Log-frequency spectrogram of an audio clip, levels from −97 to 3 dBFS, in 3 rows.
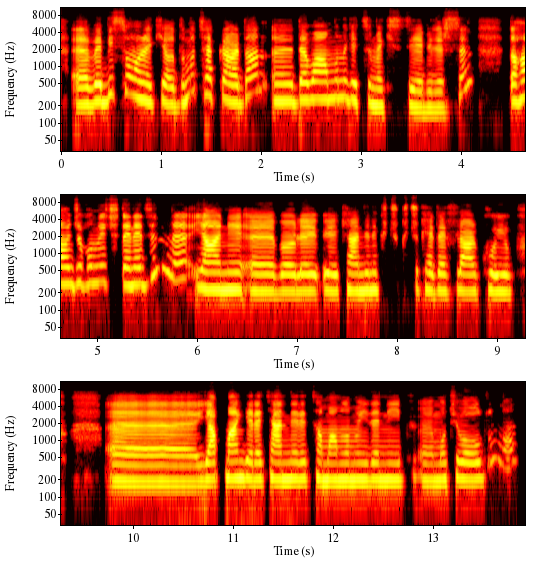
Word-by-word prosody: Eee, 210 0 +3
ve 240 -1 +3
bir 310 - -6
sonraki 260 -8 -2
adımı 225 - -5
tekrardan, 300 0 +1
eee, 245 0 -1
devamını 270 +2 +1
getirmek 230 -6 -4
isteyebilirsin. 180 - -6 0.4
Daha 275 +4 +5
önce 290 +1 -4
bunu 295 +1 -7
hiç 310 -2 -6
denedin 280 - 0
mi? 350 -3 +1
Yani, 230 -1 +6
eee, 215 -2 +1
böyle, 210 0 +1
eee, 220 -1 -1
kendine 220 +1 0
küçük - - -15
küçük 240 -1 -9
hedefler 215 -1 0
koyup, 210 -1 -4 0.6
eee, - - -2 0.8
yapman 205 +3 +5
gerekenleri 205 0 +2
tamamlamayı 195 -1 -2
deneyip, 195 -1 -4 0.2
eee, 195 -1 -8
motive 195 +2 -6
oldun 205 - -6
mu? - - -12
220 Hz, 145 wpm, -21 LUFS, 205-255 Hz, 0.8 s, Yani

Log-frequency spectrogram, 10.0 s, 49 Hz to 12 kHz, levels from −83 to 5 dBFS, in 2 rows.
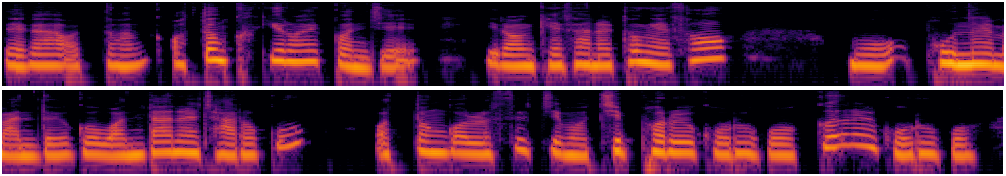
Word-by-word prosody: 내가 195 0 0
어떤 190 0 -3
그 - - -23
어떤 260 +6 +3
크기로 255 -1 0
할 245 - +2
건지 175 +1 -2 0.3
이런 190 -3 +2
계산을 195 0 0
통해서 245 +7 +2 0.6
뭐 195 +3 0
본을 210 -2 +7
만들고 170 +2 -1
원단을 200 +4 +2
자르고 185 - -3 0.3
어떤 205 -3 -1
걸로 190 -2 +1
쓸지 210 +1 -4
뭐 170 -1 0
지퍼를 205 0 +1
고르고 180 -3 -2
끈을 305 +1 0
고르고 175 -4 -3
195 Hz, 305 characters per minute, -24 LUFS, 180-220 Hz, 0.6 s, 본을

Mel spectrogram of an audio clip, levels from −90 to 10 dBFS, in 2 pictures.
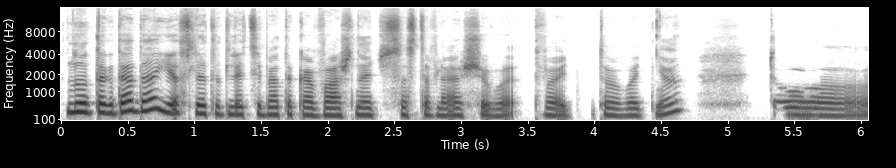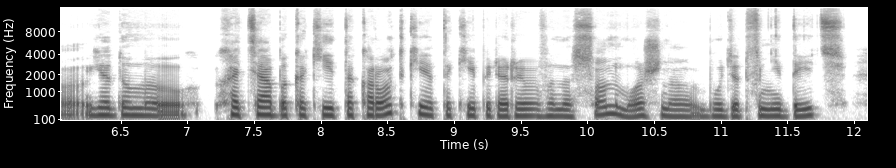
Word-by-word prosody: Ну, 270 0 +9
тогда 265 +3 +8
да. 310 +3 +6
Если 250 -7 +5
это 220 -1 -4
для 210 0 +1
тебя 210 -1 0
такая 200 -1 0
важная 195 +1 +1
ч 190 - -7
составляющего 185 -2 -2
твой 190 -2 -3 0.2
твоего 185 -2 -2
дня, 230 - -4 0.6
то 195 +2 -2
я 195 -2 0
думаю, 190 -1 -1
х - - -23
хотя 200 - +1
бы 185 0 -2
какие-то 190 0 -2
короткие 195 +2 -1
такие 185 0 -5
перерывы 180 -1 -2
на 170 -1 -2
сон 215 +7 -2
можно 170 0 -3
будет 170 0 -4
внедрить. 180 - -2
190 Hz, 145 wpm, -22 LUFS, 180-210 Hz, 0.6 s, Ну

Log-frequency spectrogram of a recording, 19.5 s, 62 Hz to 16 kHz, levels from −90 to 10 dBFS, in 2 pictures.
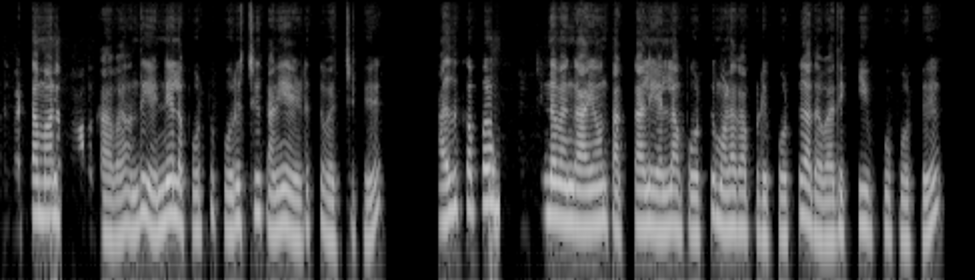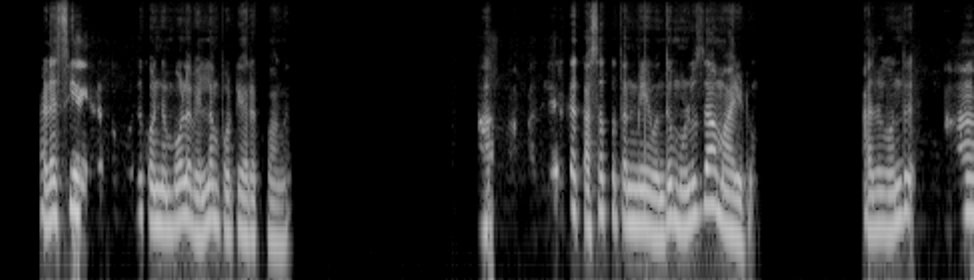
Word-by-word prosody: வட்டமான 225 0 +1 0.2
பாவக்காவ 165 -3 -6
வந்து 175 +6 +1
எண்ணெயில 215 +4 +5
போட்டு 175 +4 -6
பொரிச்சு, 195 +6 -1
தனியா 175 +2 +2
எடுத்து 180 +4 -10
வச்சுட்டு. 145 +1 -7 0.7
அதுக்கப்புறம், 260 +4 +2 0.4
சின்ன 225 0 +3
வெங்காயம், 195 0 +5
தக்காளி 185 +1 +1
எல்லாம் 175 -1 0
போட்டு 165 +6 -2
மொளகாப்பொடி 175 -3 -1
போட்டு, 160 +8 -4
அத 160 - -1
வதக்கி 170 +4 -3
உப்பு 165 0 -9
போட்டு, 150 +1 -3 0.9
கடைசியா 220 +5 +4
இறக்கும் 205 - -18
போது, 255 -2 -16
கொஞ்சம் 185 -2 +3
போல 210 +1 +4
வெல்லம் 195 +4 +1
போட்டு 170 +1 -3
இறக்குவாங்க. 145 -3 -6 1.9
ஆமா. - - -2 0.4
அதிலிருக்க - - -5
கசப்பு 235 +5 -1
தன்மைய 190 -2 +4
வந்து 160 +6 +3
முழுசா 220 +10 +4
மாறிடும். 160 -5 +1 1.1
அது 170 +1 0
வந்து. 210 +6 +2 0.5
ஆ. - - -2
185 Hz, 120 wpm, -23 LUFS, 170-220 Hz, 1.9 s, எண்ணெயில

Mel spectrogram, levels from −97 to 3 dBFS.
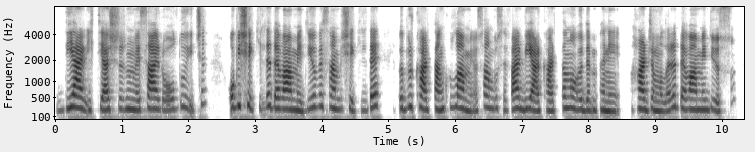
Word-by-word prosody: diğer 265 -1 +7
ihtiyaçların 225 +1 -2
vs. 230 - -10 0.2
olduğu 240 +6 -10
için 280 +7 -11 0.3
o 275 +1 -2
bir 305 - +3
şekilde 300 0 -2
devam 240 -3 +4
ediyor 230 +7 -4
ve 300 - -5
sen 255 -4 -1
bir 240 - -16
şekilde 220 +6 -3 0.3
öbür 255 +3 -5
karttan 235 -2 +2
kullanmıyorsan 260 -2 -1
bu 255 - -14
sefer 230 +1 0
diğer 210 -4 +4
karttan 215 +6 -3
o 245 -3 -4
ödem 220 -1 -5
hani, 200 -3 -4 0.2
harcamalara 225 +1 +1
devam 235 -2 +2
ediyorsun. 225 - -7
240 Hz, 155 wpm, -21 LUFS, 220-265 Hz, 0.3 s, diğer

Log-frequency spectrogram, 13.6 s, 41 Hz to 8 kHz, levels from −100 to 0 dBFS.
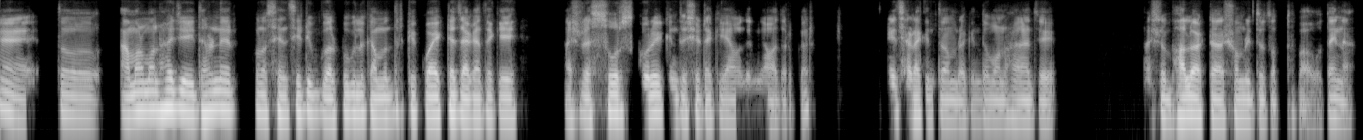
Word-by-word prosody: হ্যাঁ 115 -7 +2 0.3
তো 115 - -3 0.6
আমার 115 +3 +4
মনে 125 -1 +4
হয় 135 0 +7
যে 130 - +6
এই - - +1
ধরনের 125 +2 +4 0.2
কোন 115 - 0
সেনসিটিভ 110 +1 +1
গল্পগুলোকে 110 +3 +1
আমাদেরকে 110 +3 -1
কয়েকটা 105 +1 +5
জায়গা 100 -1 +5
থেকে 100 0 +1 0.6
আসলে 100 +1 -1
সোর্স 115 -1 +4
করে 110 +1 +5
কিন্তু 100 0 -5
সেটাকে 100 0 -3
আমাদের 90 - -9
নেওয়া - - -5
দরকার। - - -11 0.8
এছাড়া 105 -2 0
কিন্তু 100 +1 -9
আমরা 90 -1 -4
কিন্তু 90 +1 -10
মনে 90 -1 -4
হয় 95 - -4
না - - 0
যে 90 - -2 1.0
আসলে 100 - -3
ভালো 100 +1 +6
একটা 95 - -2 0.2
সমৃদ্ধ 95 -1 -2
তথ্য - - -10
পাব, - - -7 0.2
তাই 100 - +2
না? - - -9
105 Hz, 170 wpm, -24 LUFS, 95-115 Hz, 1.0 s, হয়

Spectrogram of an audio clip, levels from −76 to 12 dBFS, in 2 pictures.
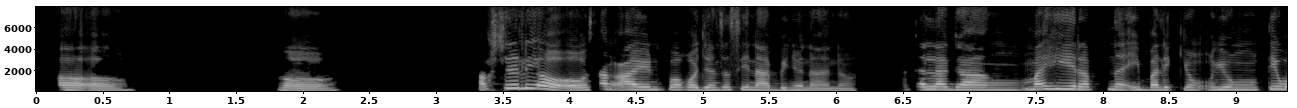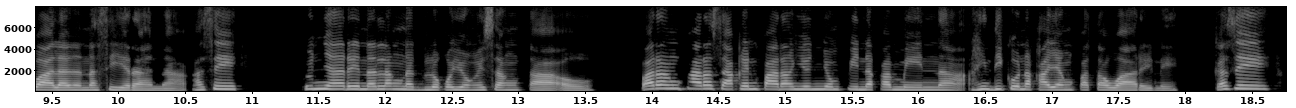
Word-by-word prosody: Oo. 180 -4 +1 1.1
Oo. 180 -2 -1 1.0
Actually 350 0 +1
oo, 220 -8 +5
sang-ayon 240 -1 +2
po 230 -1 -1
ako 230 - +2
diyan 215 0 -1
sa 230 - -3
sinabi 205 -5 -1
niyo 185 - -2
na 170 -2 -5
ano, 160 0 -8 0.4
na 225 - -26
talagang 230 -3 +1
mahirap 255 -1 +2
na 245 -2 -1
ibalik 225 0 0
yung 225 -1 -5
yung 230 -1 0
tiwala 225 -5 +3
na 205 - -1
nasira 205 -3 -1
na 165 0 -5
kasi 275 +5 0 0.5
kunyari 280 -1 +2
nalang 270 0 +1
nagloko 230 -1 -1
yung 220 -1 -2
isang 210 -2 -2
tao, 175 - -1 0.3
parang 325 +3 +3
para 315 +1 +2
sakin 275 -1 0
parang 265 -1 +2
yun 260 0 0
yung 250 -1 -2
pinaka-main 235 -3 -2
na 210 -2 -2
hindi 265 +3 0
ko 270 0 0
na 255 - +1
kayang 230 -1 0
patawarin 190 -5 -1
eh. - - -13 0.3
Kasi 300 +2 +1
230 Hz, 145 wpm, -22 LUFS, 210-265 Hz, 1.1 s, oo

